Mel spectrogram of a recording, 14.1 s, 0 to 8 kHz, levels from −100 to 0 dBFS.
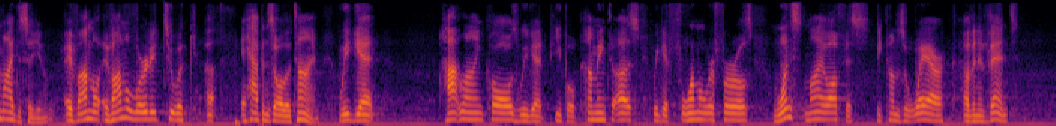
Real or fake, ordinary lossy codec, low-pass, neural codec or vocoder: fake; AAC, 32 kbps; 7.2 kHz; codec, 16 kHz, 2 kbps, X-Codec, HuBERT features, trained on balanced general audio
